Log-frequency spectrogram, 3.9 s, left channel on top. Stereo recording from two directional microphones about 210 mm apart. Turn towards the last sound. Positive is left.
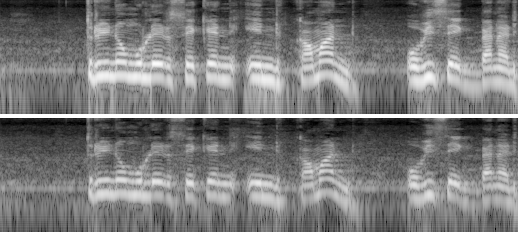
turn(degrees=50)  # may be behind; listen again after turning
